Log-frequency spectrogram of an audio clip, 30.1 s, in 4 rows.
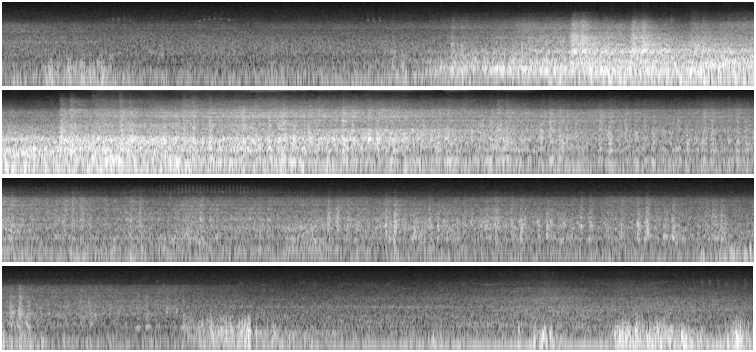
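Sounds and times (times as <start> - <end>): railcar wheels clicking over rails: 3.6 - 26.8.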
